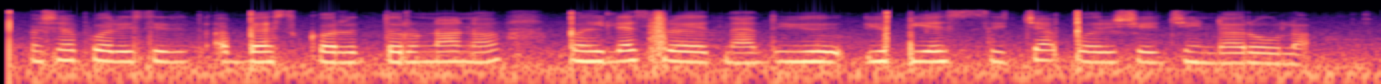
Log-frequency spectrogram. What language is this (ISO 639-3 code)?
mar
